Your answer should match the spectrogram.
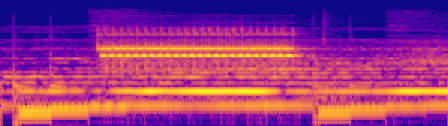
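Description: A telephone ringing once for about two seconds, a rapid warble of two tones, over a steady low background drone.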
